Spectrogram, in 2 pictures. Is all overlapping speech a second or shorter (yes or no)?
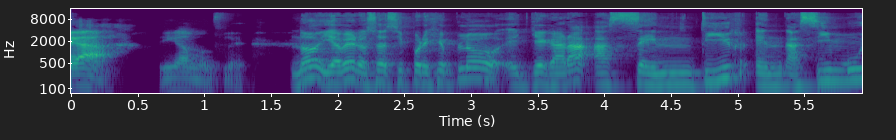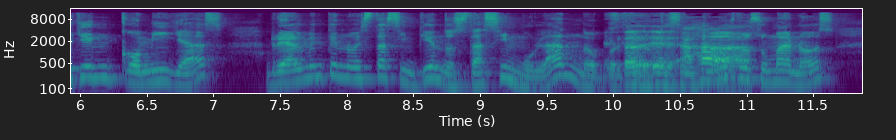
no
